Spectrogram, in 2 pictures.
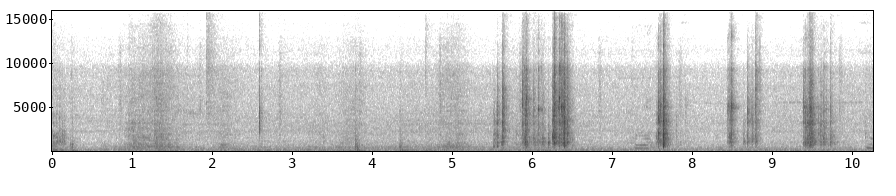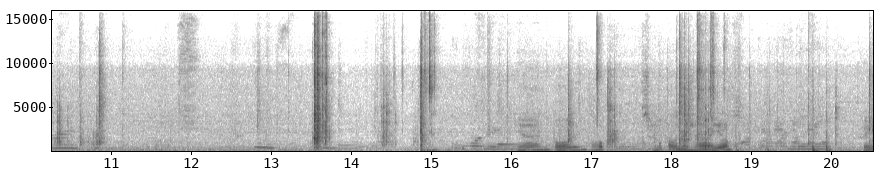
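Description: Scattered sharp clicks and light taps of a soldering iron and a solder spool being handled over a speaker's circuit board while a switch is soldered on, over a steady low hum. A voice sounds briefly near the end.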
